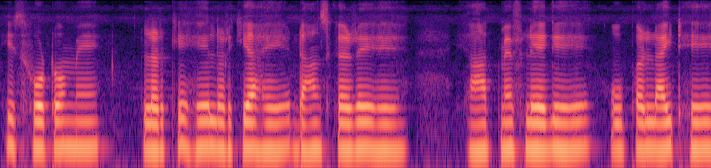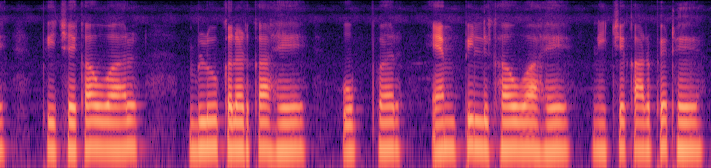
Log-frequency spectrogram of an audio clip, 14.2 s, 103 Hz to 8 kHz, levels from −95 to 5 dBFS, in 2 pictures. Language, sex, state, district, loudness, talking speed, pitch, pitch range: Hindi, female, Maharashtra, Washim, -19 LUFS, 140 wpm, 170 Hz, 165-170 Hz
